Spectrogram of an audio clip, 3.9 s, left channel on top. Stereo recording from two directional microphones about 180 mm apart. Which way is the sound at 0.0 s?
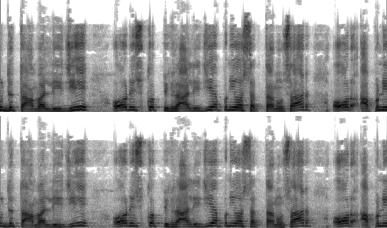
35° left (ahead or behind).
